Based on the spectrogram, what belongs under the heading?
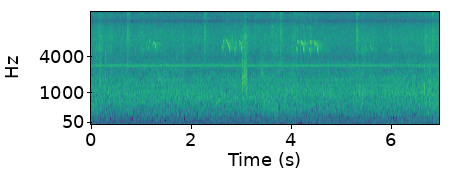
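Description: Outdoor ambience with a bird chirping three times, each a quick run of a few high notes, over a faint steady high whine; a single sharp click about three seconds in.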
